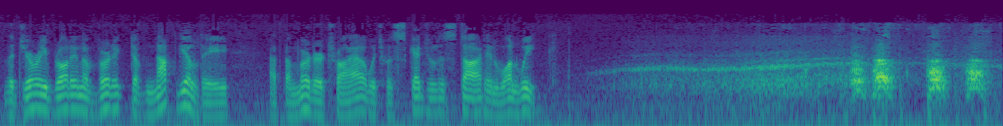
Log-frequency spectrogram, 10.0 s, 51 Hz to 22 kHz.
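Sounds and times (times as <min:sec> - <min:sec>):
speech: 0:00.1 - 0:05.6
faint whistling drone: 0:05.9 - 0:10.0
sled team of huskies barking: 0:07.9 - 0:10.0.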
